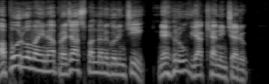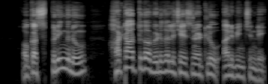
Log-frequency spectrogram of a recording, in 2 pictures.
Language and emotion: Telugu, neutral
